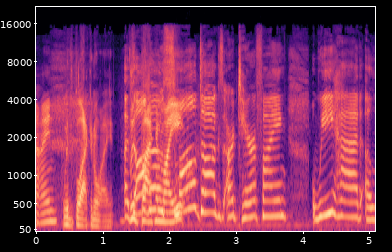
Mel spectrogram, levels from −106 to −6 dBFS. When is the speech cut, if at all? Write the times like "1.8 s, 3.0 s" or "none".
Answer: 4.1 s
